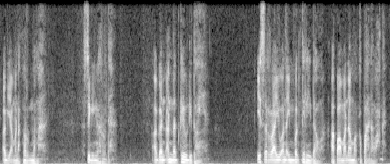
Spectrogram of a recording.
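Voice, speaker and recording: A man's voice: fairly low pitch, brisk, pauses often, breathy edge. A man with a Filipino accent playing a vengeful grown son in a radio drama. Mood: tender, earnest. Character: vengeful grown son confronting his father's killer.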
